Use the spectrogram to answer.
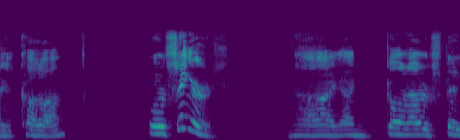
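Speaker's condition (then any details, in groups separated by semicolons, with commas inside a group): Parkinson's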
